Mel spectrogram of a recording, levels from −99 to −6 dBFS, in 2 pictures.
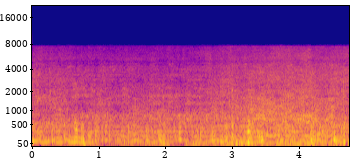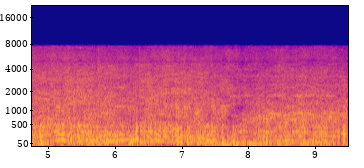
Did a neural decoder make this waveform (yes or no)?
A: yes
